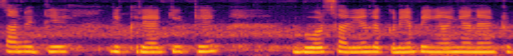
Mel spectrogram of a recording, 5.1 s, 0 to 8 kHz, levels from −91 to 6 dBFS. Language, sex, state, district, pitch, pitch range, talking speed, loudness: Punjabi, female, Punjab, Pathankot, 245 Hz, 235-255 Hz, 165 wpm, -13 LUFS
